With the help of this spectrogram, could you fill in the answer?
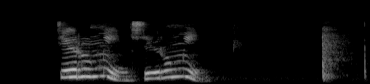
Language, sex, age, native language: Icelandic, female, 10, German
